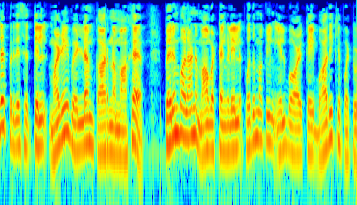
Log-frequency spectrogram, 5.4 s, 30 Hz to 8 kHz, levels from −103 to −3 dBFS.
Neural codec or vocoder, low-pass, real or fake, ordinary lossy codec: none; 7.2 kHz; real; none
